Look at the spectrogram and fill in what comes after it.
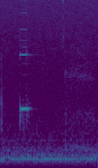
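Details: Alaris IV infusion pump during setup (patient ID confirmed, channel A selected): one short, high key-press beep over a quiet room hum.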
